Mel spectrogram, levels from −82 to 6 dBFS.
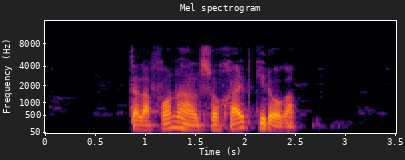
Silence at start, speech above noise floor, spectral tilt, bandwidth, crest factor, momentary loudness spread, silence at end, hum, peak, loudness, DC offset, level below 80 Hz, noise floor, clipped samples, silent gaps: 0.85 s; 50 dB; -6.5 dB/octave; 8 kHz; 18 dB; 5 LU; 1 s; none; -2 dBFS; -18 LUFS; under 0.1%; -60 dBFS; -66 dBFS; under 0.1%; none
